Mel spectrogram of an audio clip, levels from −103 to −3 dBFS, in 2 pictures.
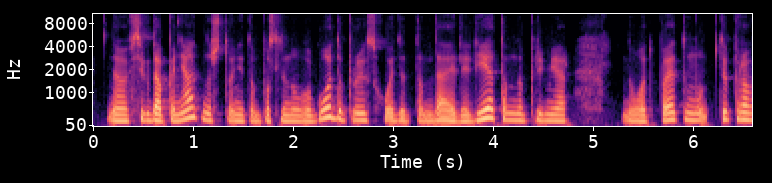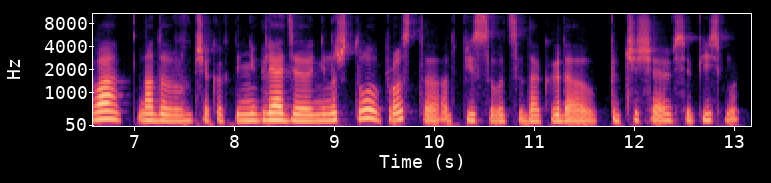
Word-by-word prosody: э, 180 0 +3
всегда 190 +2 +3
понятно, 210 - +1
что 190 +1 -6
они 175 - 0
там 165 - -4
после 180 +1 -3
Нового 170 0 0
года 250 - +3
происходят, 145 - -2
там, 85 - -3
да, 95 0 +3
или 170 - 0
летом, 210 +1 +4
например. 180 -1 -2 0.5
Вот, 85 -2 -1
поэтому 205 0 +1
ты 225 - +1
права, 220 0 +4 0.2
надо 190 -2 +1
вообще 180 +1 -5
как-то 175 - -8
не 185 +1 +2
глядя 190 -3 +4
ни 180 +1 -1
на 195 +2 +2
что, 245 +2 +1
просто 195 +6 -3
отписываться, 185 -2 -6
да, 170 -1 -2
когда 90 - -1 0.2
подчищаю 180 +1 -4
все - - -6
письма. 195 +5 -6
185 Hz, 155 wpm, -22 LUFS, 175-205 Hz, 0.5 s, летом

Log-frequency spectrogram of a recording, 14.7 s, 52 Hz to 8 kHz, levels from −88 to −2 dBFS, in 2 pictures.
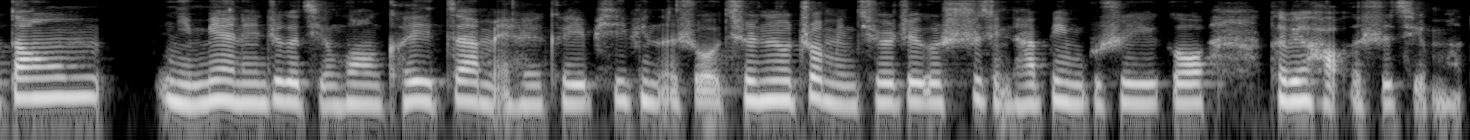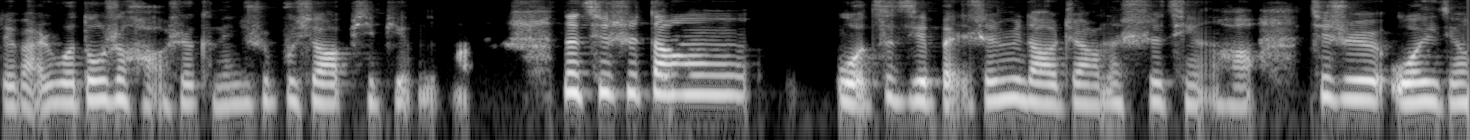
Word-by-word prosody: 当 245 +3 +2 0.3
你 210 -4 +1
面 215 +3 +2
临 200 0 0
这 215 +1 0
个 205 - +3
情 190 -2 -6
况， 190 0 -2
可 210 +3 -3
以 215 -1 +3
赞 210 0 0
美 190 - -4
还 185 - -5
是 185 - -5
可 195 - -6
以 190 - +1
批 215 +3 -6
评 215 0 -3
的 - - -6
时 - - -5
候。 105 - 0
其 - - -8
实 220 - +3
那 220 - +3
就 220 0 +3
证 240 +3 +1
明， 190 -2 -4
其 185 - -9
实 200 -1 +1
这 205 +1 0
个 200 - 0
事 230 - -5
情 - - -7
它 190 0 -2
并 195 -1 -2
不 190 - -8
是 200 +2 -3
一 195 0 0
个 200 0 +1 0.3
特 230 - 0
别 215 - +6
好 205 -4 -1
的 - - -8
事 190 - -6
情 190 - -9
嘛， 195 - -10
对 185 - -3
吧？ 185 -2 -2
如 180 - -1
果 200 - +3
都 220 +2 +4
是 225 - +2
好 200 - -5
事， 195 +1 -4
肯 185 -1 -10
定 185 - -5
就 195 - -6
是 215 - -6
不 215 +1 -7
需 210 - -2
要 195 - +5
批 195 - -8
评 190 - -7
的 - - -11
嘛。 - - -7 0.5
那 290 - +8
其 290 +1 +3
实 280 +1 +1
当 270 -1 +4 0.4
我 205 -2 +6
自 245 - -4
己 215 0 +3
本 205 -2 0
身 220 +1 +2
遇 230 - +3
到 200 -2 +4
这 190 - -8
样 190 -1 -1
的 - - -3
事 205 +1 -3
情 195 -1 -6
哈， 180 -2 -5 0.3
其 250 - 0
实 225 -1 +5
我 205 +1 +7
已 210 - +4
经 200 0 0
205 Hz, 355 characters per minute, -21 LUFS, 195-220 Hz, 0.5 s, 那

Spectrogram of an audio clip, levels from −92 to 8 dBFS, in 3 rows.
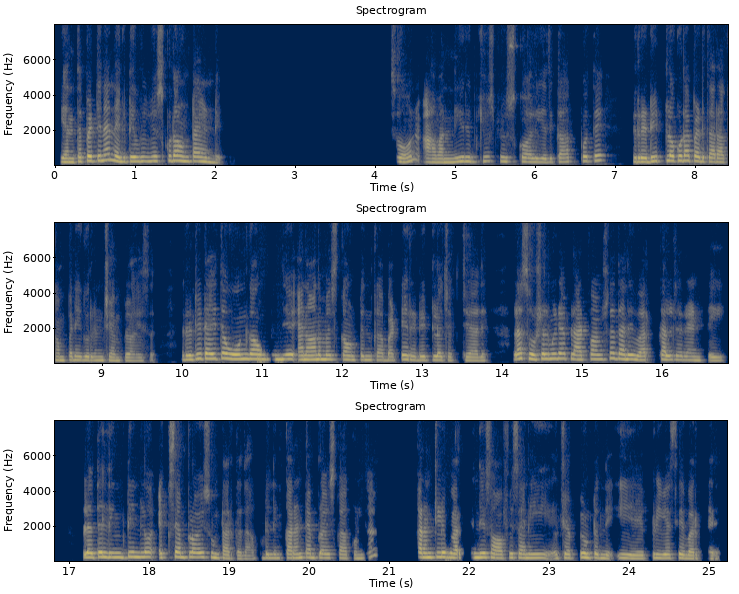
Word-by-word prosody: ఎంత 200 +2 -1
పెట్టినా 275 +3 +5
negative 240 0 +3
reviews 255 +1 -1
కూడా 280 0 +3
ఉంటాయండి. 235 -7 0 2.2
సో, 225 - -2 0.4
అవన్నీ 195 +2 -1
రివ్యూస్ 245 +3 -7
జూసుకోవాలి. 230 -3 -3
ఇది 195 0 -8
కాకపోతే, 245 +5 -3 0.5
రెడిట్‌లో 245 +5 +2
కూడా 280 0 +3
పెడతారు. 230 -4 +1
ఆ - - -9
కంపెనీ 195 +1 -3
గురించి 190 0 -3
ఎంప్లాయీస్. 170 -1 -7 0.4
రెడిటయితే 275 +4 +3
ఓన్‌గా 265 +1 +5
ఉంటుంది. 240 0 +1 0.2
అనానిమస్‌గా 235 0 +2
ఉంటుంది. 210 0 -4
కాబట్టి 190 +3 -4
రెడిట్‌లో 200 +1 -2
చెక్ 185 -1 -10
చేయాలి. 185 0 -3 0.4
ఇలా 270 - +4
సోషల్ 270 +1 +4
మీడియా 285 +1 +1
ప్లాట్ 235 -1 -1
ఫామ్స్‌లో 250 +3 -1
దాని 250 -2 +4
వర్క్ 205 0 -7
కల్చరేంటి? 205 -5 -3 0.5
లేకతే 245 +2 +6
లింకడిన్‌లో 255 +2 +3 0.2
ఎక్స్ 230 +4 -6
ఎంప్లాయీసుంటారు 240 -6 0
గదా! 165 -1 -9
ఇప్పుడు 200 +1 -4
కరెంట్ 210 +3 0
ఎంప్లాయీస్ 215 -1 -3
కాకుండా, 190 0 -6 0.6
కరెంట్‌లీ 245 +1 +5
వర్క్ 220 +1 -2
ఇన్ 230 - +6
థిస్ 235 0 +2
ఆఫీసని, 210 0 0 0.3
జెప్పుంటుంది. 205 -2 0 0.2
ఈ - - +1 0.3
ప్రీవియస్‌లి 200 0 0
వర్కుని 175 -1 -6
225 Hz, 130 wpm, -23 LUFS, 200-245 Hz, 2.2 s, లేకతే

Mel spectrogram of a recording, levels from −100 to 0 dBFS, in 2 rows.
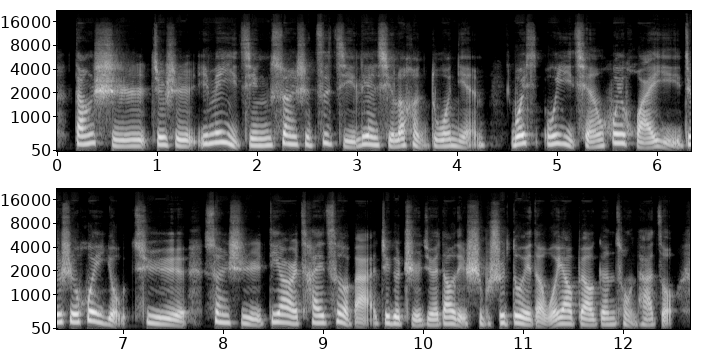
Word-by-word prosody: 当 235 +2 +3
时 175 -6 0
就 210 -1 +3
是 180 -4 +1
因 235 +1 -2
为 275 +2 +4
已 255 -7 +1
经 190 0 -1
算 225 +3 +1
是 220 0 -3
自 240 +6 -5
己 155 -10 -4
练 220 -1 +2
习 170 -4 -2
了 185 +3 +3
很 - - -5
多 175 0 -1
年， 180 +3 -6 0.3
我 225 +3 +7 0.2
我 225 +2 +2
以 230 -6 -2
前 165 +3 -2
会 255 +6 +3
怀 135 - -1
疑， 165 - -4
就 220 - +4
是 230 0 +4
会 245 -1 +4
有 170 - -2
去 170 - -1 0.2
算 235 -4 -1
是 180 -7 -2
第 230 +8 -1
二 200 -4 +3
猜 205 +2 -1
测 210 0 0
吧， - - -2
这 200 - +1
个 190 -1 +4
直 140 -5 -3
觉 150 0 -1
到 180 0 +2
底 - - -2
是 - - 0
不 185 - -11
是 205 +2 0
对 185 -5 +4
的， - - -1
我 - - +1
要 180 0 +3
不 - - -2
要 150 - +2
跟 165 +2 -3
从 - - -9
它 - - -6
走。 - - -6
195 Hz, 265 characters per minute, -20 LUFS, 170-225 Hz, 0.3 s, 我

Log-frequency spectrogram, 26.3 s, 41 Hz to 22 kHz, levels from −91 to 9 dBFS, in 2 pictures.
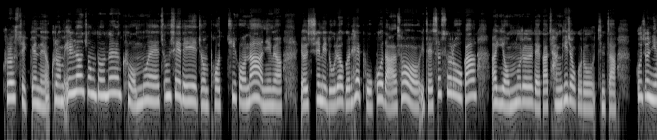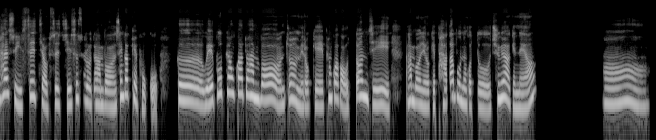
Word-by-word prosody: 그럴 275 -5 +3
수 255 -4 -6
있겠네요. 210 -1 -1
그럼 245 -1 0
1 335 +4 +4
년 375 0 +4
정도는 325 0 +3
그 250 -7 -4
업무에 235 +4 +1
충실히 280 -5 +1
좀 200 -1 -3
버티거나 225 +5 0
아니면 200 -2 -1 0.4
열심히 225 +4 +1
노력을 210 +2 0
해 300 +5 +2
보고 250 +4 -1
나서 210 -4 0
이제 195 +1 -3
스스로가 305 - +1 0.3
아 220 - 0
이 210 -1 0
업무를 225 +4 0
내가 185 0 -1
장기적으로 205 -5 -2
진짜 180 - -4 0.4
꾸준히 290 -3 +3
할 325 +5 +2
수 255 - -5
있을지 260 +7 -2
없을지 200 +1 -3
스스로도 225 -3 -4
한번 185 -3 0
생각해 295 +2 +2
보고 - - -6 0.4
그 235 -5 +3
외부 230 - +2
평가도 335 -1 +1
한번 250 -7 +3
좀 250 -6 0
이렇게 185 +1 -3
평가가 270 -3 0
어떤지 205 - +1 0.3
한번 225 -3 0
이렇게 185 0 -3
받아보는 245 0 0
것도 180 -3 -3
중요하겠네요. 230 - +1 1.3
어. 210 -2 -3
225 Hz, 265 characters per minute, -22 LUFS, 200-275 Hz, 1.3 s, 1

